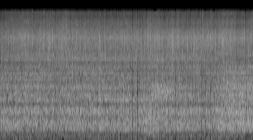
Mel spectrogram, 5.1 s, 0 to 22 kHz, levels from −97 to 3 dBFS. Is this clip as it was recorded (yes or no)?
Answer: no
